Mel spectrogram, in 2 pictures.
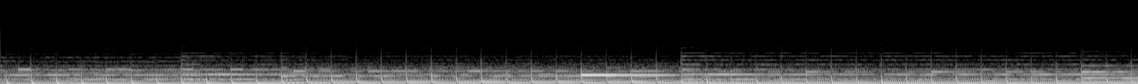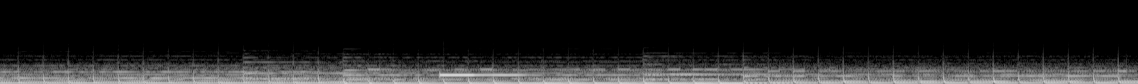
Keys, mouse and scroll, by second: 0.9 middle click, 3.0 middle click, 3.8 click, 4.1-5.4 right drag, 5.4-7.0 drag, 7.8 a, 8.0 middle click, 8.3 click, 8.7 click, 8.9 click, 11.7-13.1 drag, 17.2 click, 17.8 KP_3, 18.2 z, 18.5 z, 19.2 click, 19.5 z, 20.1-21.5 middle drag, 21.5 click, 21.5 z, 22.2 click, 22.5-22.7 middle drag.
